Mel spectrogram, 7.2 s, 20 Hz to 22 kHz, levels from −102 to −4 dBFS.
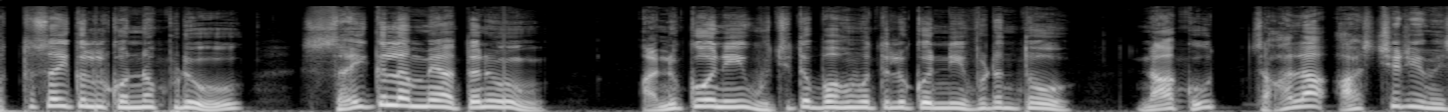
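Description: At 0.48 s, and again at 2.52 s just after "సైకిల్ అమ్మే అతను", there's a repeated buffer: fresh audio arrived late, so the device replayed its last block once, giving a quick stutter with hard joins, consistent with a 40 ms buffer, and no speech lost.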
